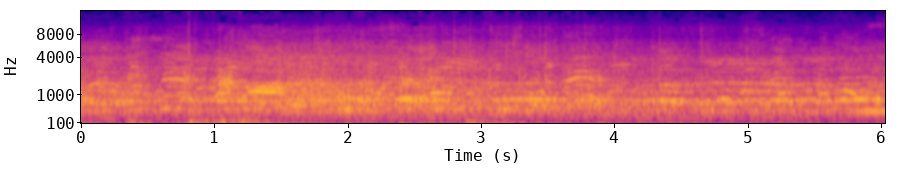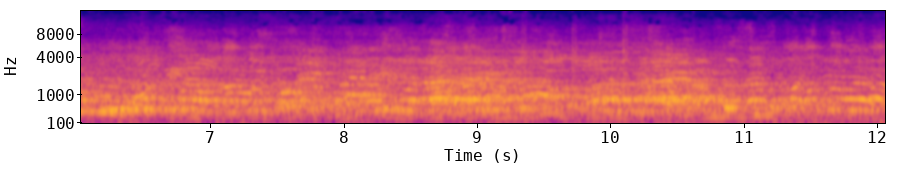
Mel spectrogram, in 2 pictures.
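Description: Spectators shout and call out in a large echoing hall.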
